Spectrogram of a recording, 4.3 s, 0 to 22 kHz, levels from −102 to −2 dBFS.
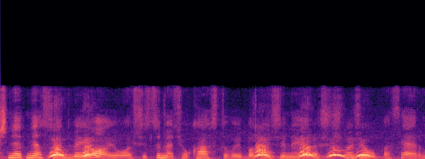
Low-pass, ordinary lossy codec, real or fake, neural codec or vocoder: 9.9 kHz; AAC, 48 kbps; fake; vocoder, 22.05 kHz, 80 mel bands, WaveNeXt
